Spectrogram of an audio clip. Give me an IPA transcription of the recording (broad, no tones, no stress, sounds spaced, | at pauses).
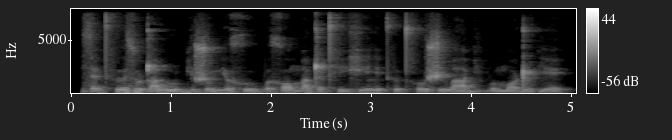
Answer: z ɛ t̪ʰ ɯ z u ɖ a w u bʲ u ʃ o mʲ ɤ x u b ɤ x ɔ m a ʈ ɛ t̪ʰ i x i l i t̪ʰ ɯ t̪ʰ o ʃ i w a bʲ o b o m ɔ ɖ ɯ pʲ e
